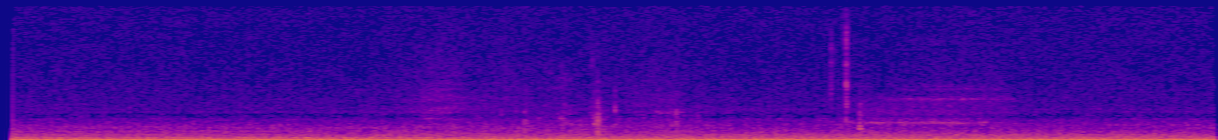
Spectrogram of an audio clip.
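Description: Steady low rumble of the Mercedes-Benz Vito van idling, heard from inside the cab, with a couple of faint clicks about three and four seconds in.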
